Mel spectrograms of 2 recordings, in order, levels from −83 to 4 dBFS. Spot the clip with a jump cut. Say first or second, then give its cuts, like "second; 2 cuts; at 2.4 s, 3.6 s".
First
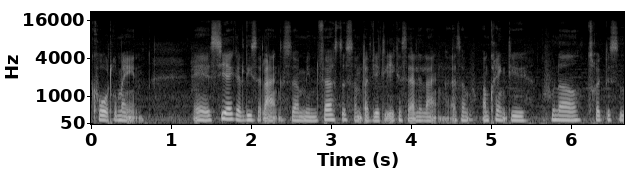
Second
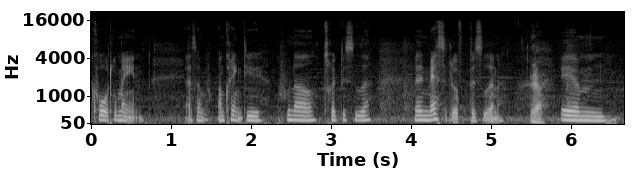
second; 1 cut; at 1.2 s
